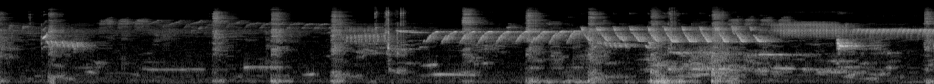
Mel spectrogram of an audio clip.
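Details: Scarlet minivet in nyerecet song, full and sharp; a fast, regular chain of high trilled notes builds and continues for several seconds, with occasional clicks and brief whistles around it.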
